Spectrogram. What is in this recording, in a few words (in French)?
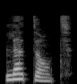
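"La tante", French; vocabulaire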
